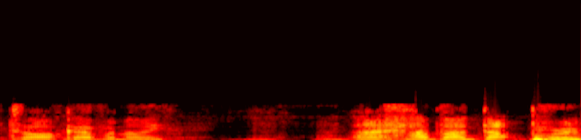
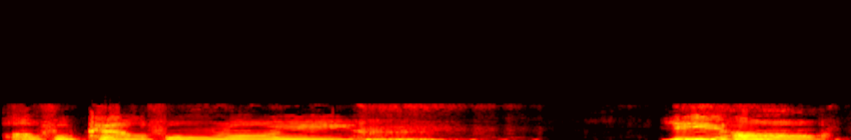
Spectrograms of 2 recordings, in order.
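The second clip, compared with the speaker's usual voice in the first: put-on southern accent; 10 semitones higher, 6 dB louder than usual. Showing off a favourite accent, loud high southern US twang. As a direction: whoop it up as an American southerner. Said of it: "I just like the southern accent".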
